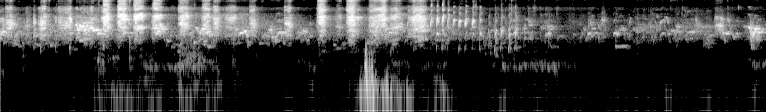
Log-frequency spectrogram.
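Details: Pet budgies chattering as they eat grass: busy, rapid chirps pulse in quick bursts, with one brief low thud in the middle, then the twittering thins to softer, scattered notes.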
